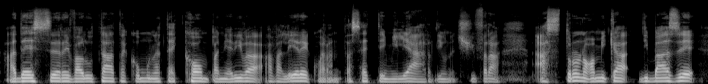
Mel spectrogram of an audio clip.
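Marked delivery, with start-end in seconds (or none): none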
